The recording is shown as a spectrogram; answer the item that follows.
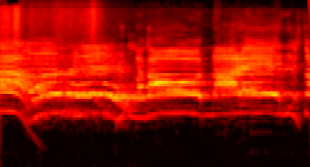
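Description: A large crowd at a Milad un Nabi jalsa in Bahadurpura roars a religious slogan in unison, several loud drawn-out chanted calls of many voices rising and falling in succession.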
